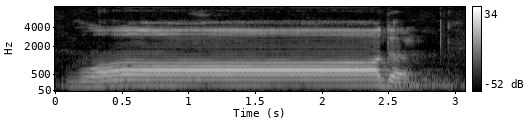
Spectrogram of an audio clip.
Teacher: منہ کے دونوں سائڈ جہاں پہ دانت ہیں، ان سائڈوں پہ زبان کو لگائیں گے، یہ ضاد ادا ہوگا۔ اگر دونوں سائڈوں پہ لگانا مشکل ہو تو پھر یا پھر دائیں طرف لگائیں گے یا بائیں طرف، دونوں میں سے جہاں بھی سہولت کے ساتھ زبان کو لگیں گے۔ · ایک الف کی مقدار میں اس حرف کو کھینچنا ہے اور آخر میں دال ہے، قلقلہ کریں گے۔ ضاد، اس حرف کو ادا کرنے کے لیے جو مخرج ہے اس حرف کا، فرماتے ہیں کہ زبان کو دونوں سائڈوں پہ لگانا ہے۔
